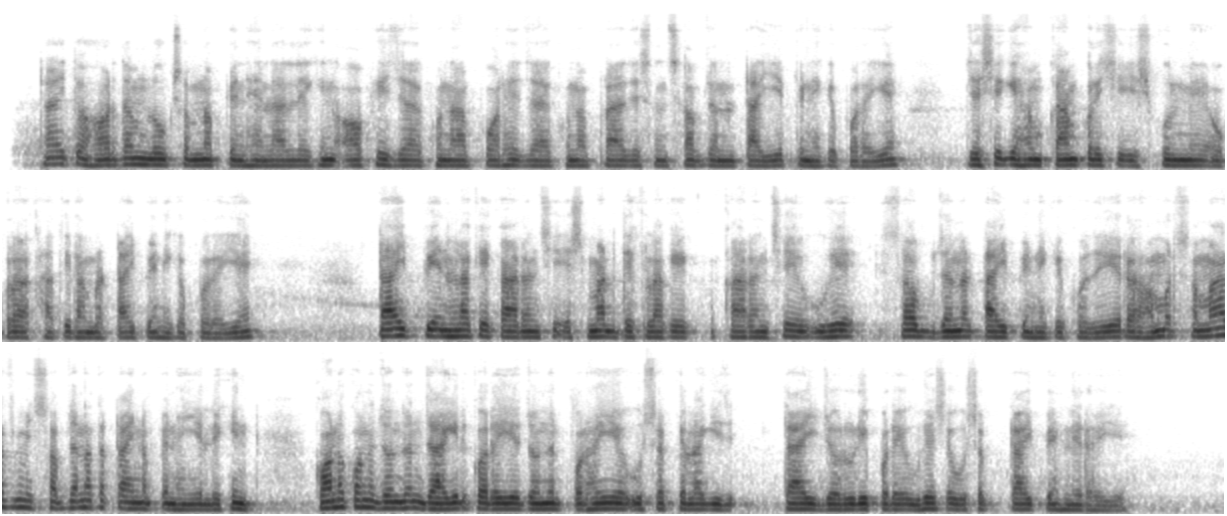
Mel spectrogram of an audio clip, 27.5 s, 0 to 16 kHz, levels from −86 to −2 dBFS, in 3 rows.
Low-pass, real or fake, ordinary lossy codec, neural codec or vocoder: 14.4 kHz; fake; Opus, 16 kbps; vocoder, 48 kHz, 128 mel bands, Vocos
